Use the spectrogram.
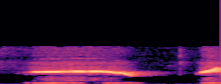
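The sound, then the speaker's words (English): A breathy, hollow whistle made by blowing across a bottle: a long steady tone that sags downward, a short pause, then a second rising burst, fairly loud. “You're just whistling at a bottle.”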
